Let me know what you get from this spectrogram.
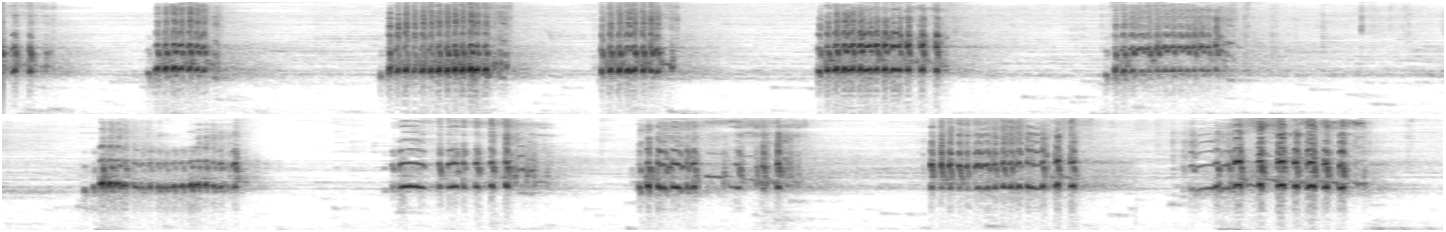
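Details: Asian palm civet young calling, a sound used by hunters to draw targets in. About ten rasping, harmonic squeals, each brief, repeated roughly every second and a half in a steady series.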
